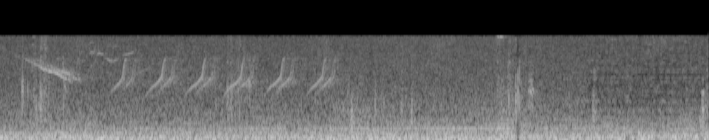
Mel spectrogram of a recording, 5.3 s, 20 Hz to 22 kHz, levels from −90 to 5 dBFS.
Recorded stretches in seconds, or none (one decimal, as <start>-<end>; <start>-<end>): 0.0-4.4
